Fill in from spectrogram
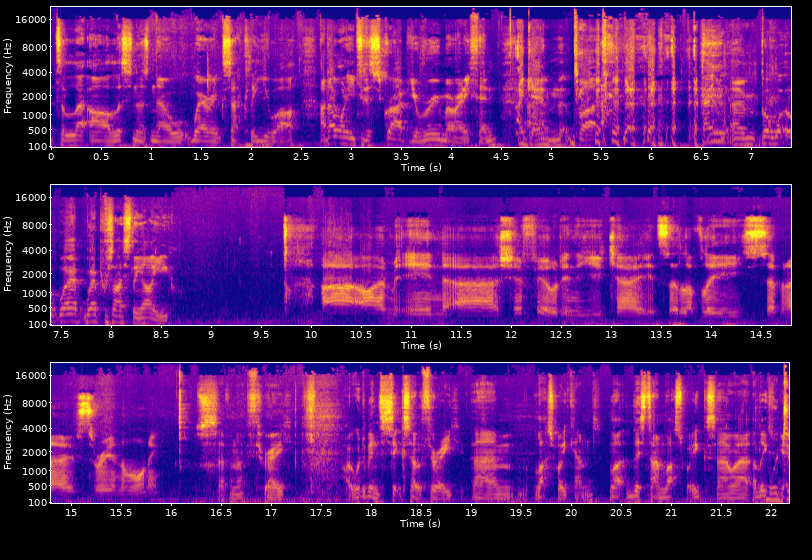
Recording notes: Joins by FaceTime from the UK. Sits too close to the mic for the first few minutes.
